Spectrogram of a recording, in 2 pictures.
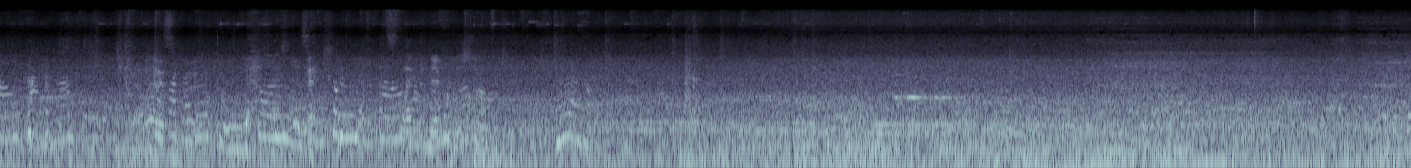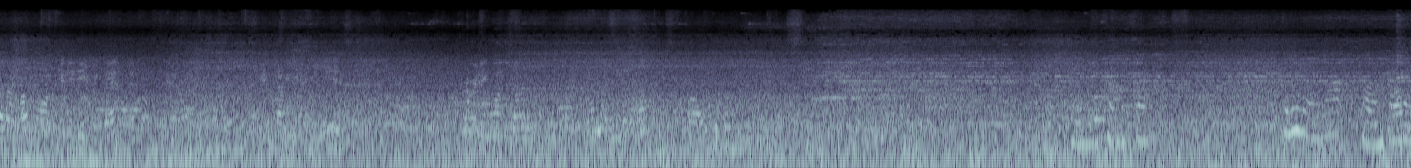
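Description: Footsteps shuffle along a pavement as a crowd walks outdoors.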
